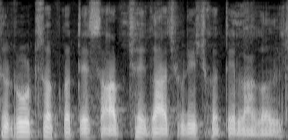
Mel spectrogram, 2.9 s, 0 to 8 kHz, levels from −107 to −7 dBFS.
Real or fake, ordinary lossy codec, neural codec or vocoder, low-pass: fake; none; codec, 16 kHz, 8 kbps, FreqCodec, larger model; none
